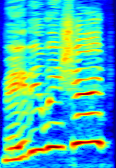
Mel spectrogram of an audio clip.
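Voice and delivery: put-on high little proposal; imitated tentative suggestion. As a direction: pipe up high, as if floating an idea. Quoting Molly's hesitant suggestion.

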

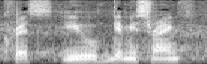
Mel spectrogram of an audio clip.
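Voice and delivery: ordinary delivery

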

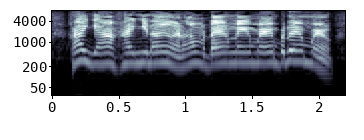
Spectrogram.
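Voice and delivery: high-pitched rapid Southern babble, words running together; exaggerated high Southern twang; thick Southern accent. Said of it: "there's several Southern accents".

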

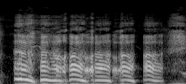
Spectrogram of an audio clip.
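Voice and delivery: loud, high burst of laughter; real laugh. Real, not acted. Laughing with the host at the story's end.

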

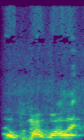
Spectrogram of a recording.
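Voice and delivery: ordinary talk, nothing marked

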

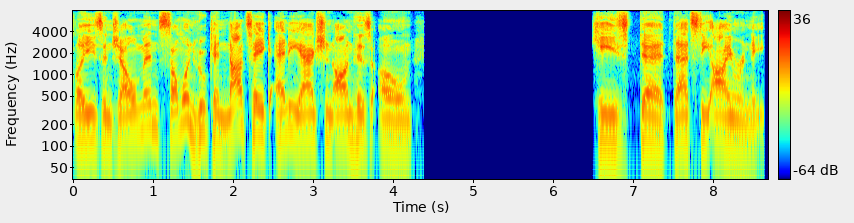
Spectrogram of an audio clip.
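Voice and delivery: ordinary talk

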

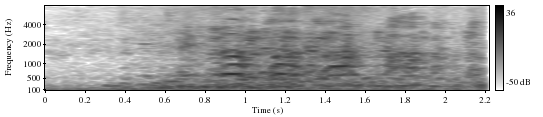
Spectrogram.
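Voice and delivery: high breathless laugh; airy laugh. Real, not acted. Laughs after quote.

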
